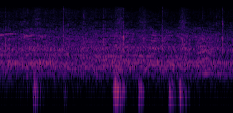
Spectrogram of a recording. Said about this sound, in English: At a certain point, bro, crowd goes wild. Yeah, because we're all sick of it, dude.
